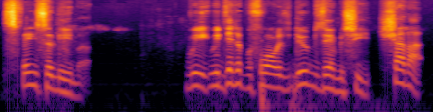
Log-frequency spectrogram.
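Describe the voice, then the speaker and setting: A man's voice: fairly high pitch, moderate pace, no room sound. A man co-hosting a podcast, sarcastic and prone to long rants in casual chat. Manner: sarcastic, ranting. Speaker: podcast co-host.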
